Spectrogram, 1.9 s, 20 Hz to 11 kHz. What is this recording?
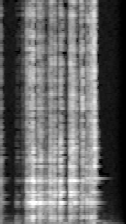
Small glass plates being scraped against each other. Rough, grating sound. Close miked with Rode NT-5s in X-Y configuration. Trimmed, DC removed, and normalized to -6 dB.
glass, grating, noisy, plate, rough, scrape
